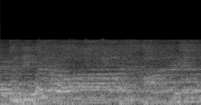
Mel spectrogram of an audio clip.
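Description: Choir singing gospel music, steady and continuous.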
